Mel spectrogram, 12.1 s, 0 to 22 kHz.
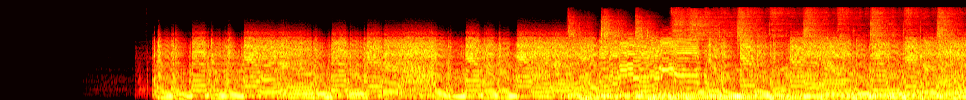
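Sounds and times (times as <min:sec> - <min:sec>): distorted electric guitar: 0:01.7 - 0:12.0.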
